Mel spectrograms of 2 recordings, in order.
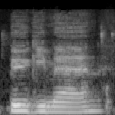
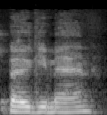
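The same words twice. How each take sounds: First: Boogeyman said with a long oo, like boogie; mispronounced name. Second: Bogeyman said with a long o, like bogey; corrected pronunciation. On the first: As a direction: say Boogeyman as boo-gee-man. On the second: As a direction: say Bogeyman as boh-gee-man. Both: Shown as a demonstration.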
